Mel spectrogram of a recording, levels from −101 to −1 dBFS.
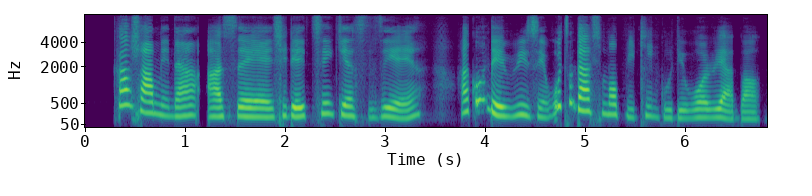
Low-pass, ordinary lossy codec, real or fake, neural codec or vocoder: none; none; fake; codec, 16 kHz, 1 kbps, FunCodec, trained on Chinese and English, 50 frames a second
